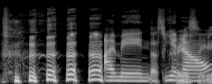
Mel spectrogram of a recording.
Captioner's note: laughing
